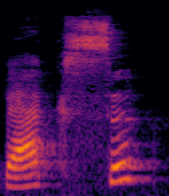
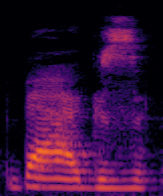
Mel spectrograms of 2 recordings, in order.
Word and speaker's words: bags: This S, we don't say bags, we say bags.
